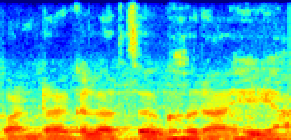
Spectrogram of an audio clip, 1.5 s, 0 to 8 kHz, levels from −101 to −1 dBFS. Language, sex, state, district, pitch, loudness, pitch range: Marathi, male, Maharashtra, Nagpur, 125 Hz, -13 LUFS, 115-125 Hz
